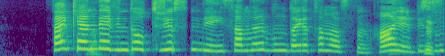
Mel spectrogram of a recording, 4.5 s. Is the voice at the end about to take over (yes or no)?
yes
